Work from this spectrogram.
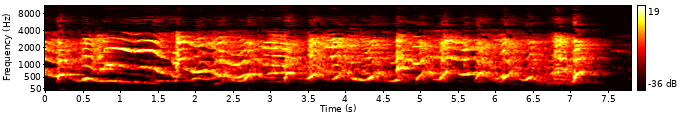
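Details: Siberian Huskies Luna, Gizmo and Arya with their puppies howling together: several overlapping voices in wavering, sliding howls, one long falling howl at the start, then a chorus of short rising-and-falling yodel-like wails pulsing roughly every half second.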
